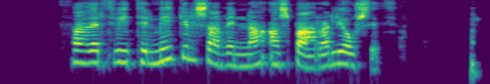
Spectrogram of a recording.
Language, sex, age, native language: Icelandic, female, 50-59, Icelandic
